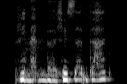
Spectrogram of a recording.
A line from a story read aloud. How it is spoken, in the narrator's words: Yitsun mumbles faintly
